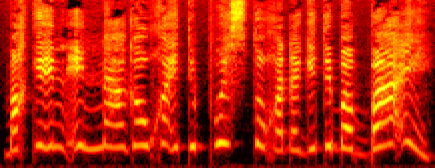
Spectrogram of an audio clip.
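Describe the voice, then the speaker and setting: A woman's voice: very high-pitched, a little fast, pushed and bright, dry recording. A woman playing a patient, apologetic wife who pleads with and chides her husband in a radio drama. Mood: reproving. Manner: pleading, reproving.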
